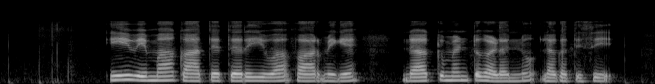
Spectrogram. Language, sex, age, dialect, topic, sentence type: Kannada, female, 36-40, Coastal/Dakshin, banking, statement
